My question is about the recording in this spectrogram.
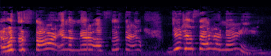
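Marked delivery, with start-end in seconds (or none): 2.6-3.9 teary amazement. Real, not acted. Stunned by friend's psychic hit.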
